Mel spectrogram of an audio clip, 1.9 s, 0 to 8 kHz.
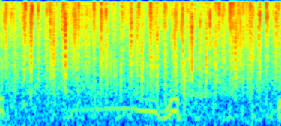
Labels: {"label": "biophony, cascading saw", "recorder": "SoundTrap 600 or HydroMoth"}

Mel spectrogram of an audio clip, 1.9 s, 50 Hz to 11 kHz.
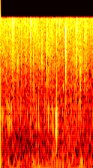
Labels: {"label": "biophony, damselfish", "recorder": "SoundTrap 500"}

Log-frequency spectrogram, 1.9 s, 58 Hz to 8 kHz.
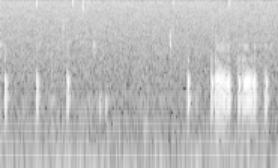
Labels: {"label": "biophony, knock croak", "recorder": "SoundTrap 300"}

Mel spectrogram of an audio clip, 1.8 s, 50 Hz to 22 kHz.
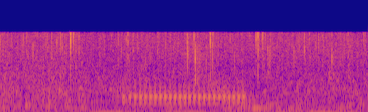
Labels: {"label": "biophony, croak", "recorder": "SoundTrap 500"}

